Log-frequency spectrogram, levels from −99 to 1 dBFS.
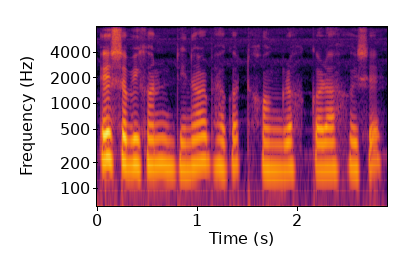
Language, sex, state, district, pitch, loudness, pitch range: Assamese, male, Assam, Sonitpur, 180 Hz, -23 LUFS, 175-190 Hz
